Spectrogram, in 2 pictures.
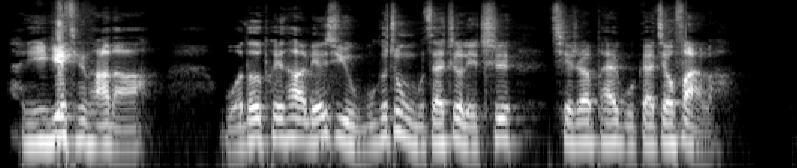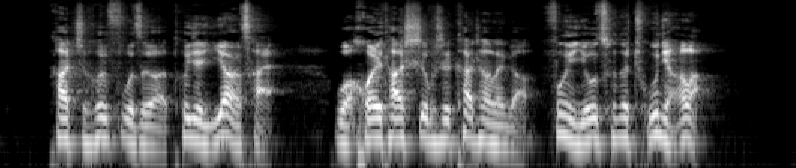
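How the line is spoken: Wry, rueful. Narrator (Chinese): 叶剑兵苦笑着说

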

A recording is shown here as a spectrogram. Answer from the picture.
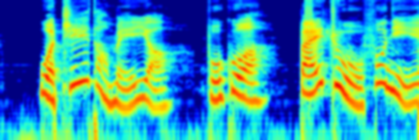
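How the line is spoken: Laughing. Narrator (Chinese): 凤姐儿笑道

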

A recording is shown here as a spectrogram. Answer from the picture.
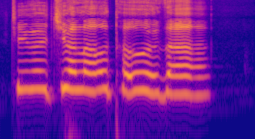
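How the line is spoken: Old woman crying aloud. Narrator (Chinese): 老队长的老伴齐大妈哭出了声

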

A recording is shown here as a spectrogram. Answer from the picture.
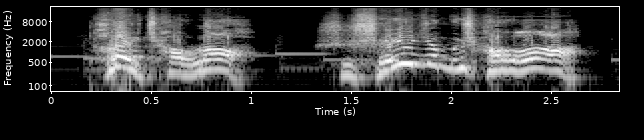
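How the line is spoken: Sudden roar. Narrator (Chinese): 熊爸爸突然吼了起来

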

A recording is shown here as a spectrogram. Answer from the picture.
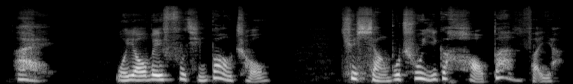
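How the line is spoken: Sighing. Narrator (Chinese): 眉间尺叹口气说

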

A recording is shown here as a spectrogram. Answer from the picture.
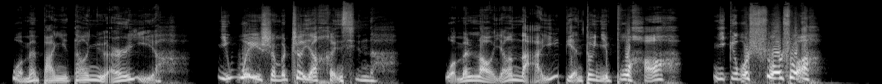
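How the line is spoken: Tearful accusation. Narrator (Chinese): 师母也是哭泣的质问她

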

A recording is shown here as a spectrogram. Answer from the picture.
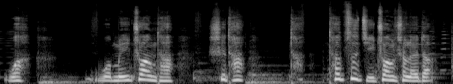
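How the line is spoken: Trembling, stammering child. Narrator (Chinese): 小学生浑身瑟瑟发抖，结结巴巴地说

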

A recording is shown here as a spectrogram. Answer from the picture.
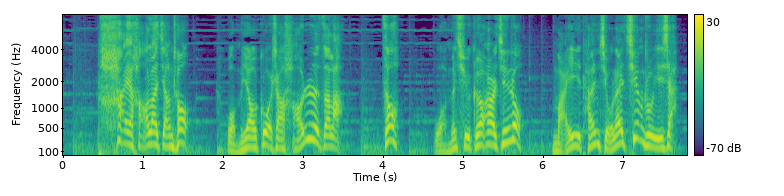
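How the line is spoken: Loud, excited. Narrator (Chinese): 华章…大声说道

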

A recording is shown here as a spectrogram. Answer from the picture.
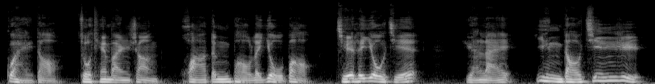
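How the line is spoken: Laughing. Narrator (Chinese): 贾母因笑道

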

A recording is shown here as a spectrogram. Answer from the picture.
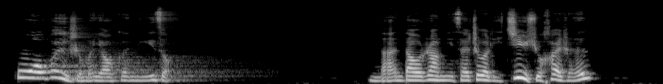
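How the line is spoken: Cold. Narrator (Chinese): 莫凡冷声说道

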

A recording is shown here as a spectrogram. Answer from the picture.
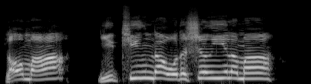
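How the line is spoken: Shouted. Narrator (Chinese): 大喊

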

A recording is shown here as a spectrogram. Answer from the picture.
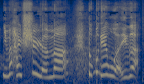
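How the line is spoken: Bursting into tears. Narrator (Chinese): 这儿子…哇一下哭了，说

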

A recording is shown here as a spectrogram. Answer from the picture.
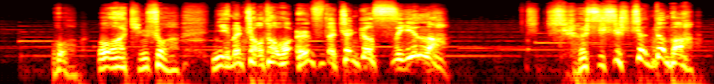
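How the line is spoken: Out of breath. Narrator (Chinese): 方寸 全身还是有点气喘

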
